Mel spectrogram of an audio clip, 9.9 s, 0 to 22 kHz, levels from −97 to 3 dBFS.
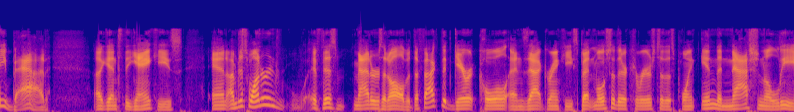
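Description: Speech with short buzzy blips at 0.35, 3.04 (just before "wondering if this") and 6.41 s, a nearly hidden dropout at 7.75 s (between "spent most of" and "careers to this point"), plus a longer held, tonal stretch from 4.70 to 4.74 s, between "wondering if this" and "at all but the", ending in a slight warble. This is concealed Bluetooth headset packet loss over the wideband mSBC link: the receiver patched each gap by repeating a closely matching recent slice of waveform.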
